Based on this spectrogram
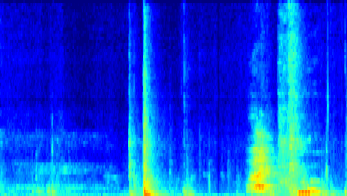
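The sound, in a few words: sneeze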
